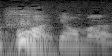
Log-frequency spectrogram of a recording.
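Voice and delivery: laughing mock exclamation. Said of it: "Eu ia falar".

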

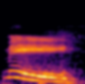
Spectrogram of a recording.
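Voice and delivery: high, loud showman voice; delighted stage performer; jovial performer. Acted. DM voices Octavio in character.

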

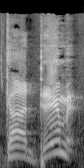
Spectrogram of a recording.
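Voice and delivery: sudden angry outburst, loud and high; explosive rage. Real, not acted. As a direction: blow up at the broken sound. Crackling sound ruins the show.

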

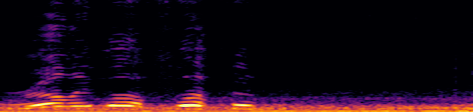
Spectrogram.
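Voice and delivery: mock-stunned grunt; lightly voiced henchman in disbelief; disbelieving soldier. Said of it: "The army does going".

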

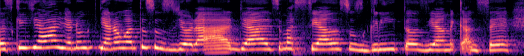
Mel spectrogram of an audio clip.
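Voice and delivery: high, whiny complaint through tears; mock whiny crying. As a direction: wail it like an exhausted mom at her limit. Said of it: "el bebé también llorando porque le digo". (queja llorosa exagerada, más aguda)

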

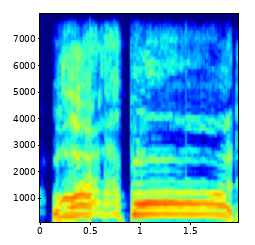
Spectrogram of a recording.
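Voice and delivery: long, high, drawn-out shout; [name] yell. Pretend. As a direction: belt it out like a rock intro. Ozzy intro, calling out.

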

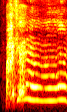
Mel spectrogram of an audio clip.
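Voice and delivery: high, laughing mimic of a scolding maid; imitating an annoyed housemaid, half laughing. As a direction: squeak out the maid's scolding through laughter. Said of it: "parang yung tono niya".

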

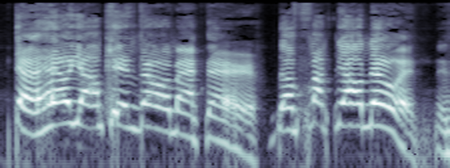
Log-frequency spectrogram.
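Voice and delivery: high, drawn-out grandma yell that cuts through you; loud crackly old lady. Retold or imitated. Grandma yelling at the kids out back, loud crackly old lady voice. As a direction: screech it slowly like a cussing old grandma. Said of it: "old lady voices, just, like, loud and fucking crackly".

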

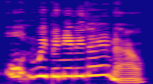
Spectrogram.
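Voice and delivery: put-on very high, light child's voice; little girl. A narrator's reading. Polly asking Diggory in the darkness, high girlish voice.

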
